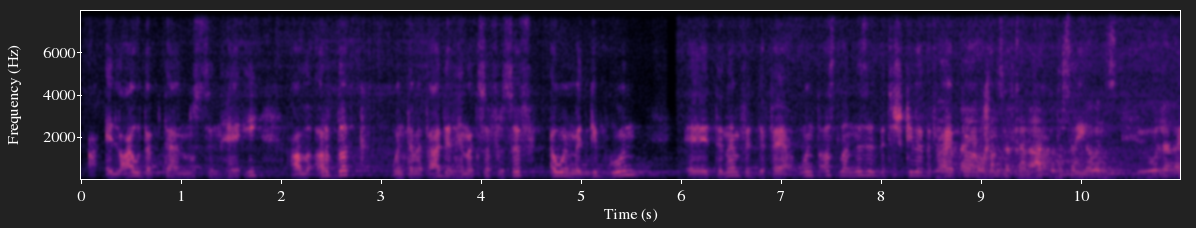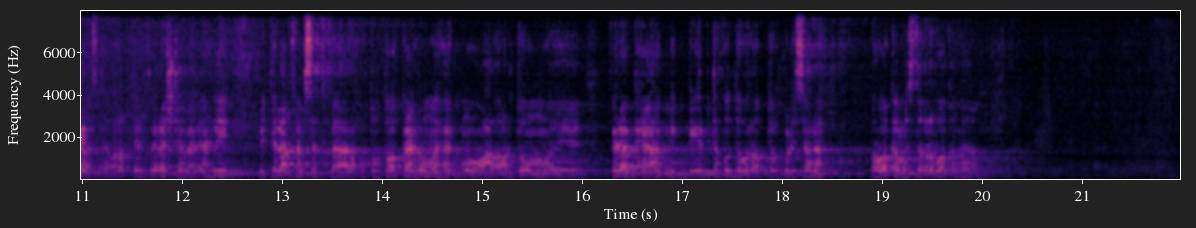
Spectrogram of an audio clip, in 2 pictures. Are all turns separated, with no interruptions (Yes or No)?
No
